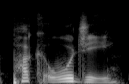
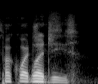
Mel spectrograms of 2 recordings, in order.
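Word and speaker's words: Pukwudgie: Puckwudgies. – Puckwudgie. – Like it's a wedgie. It's the same puck. Rhymes. Puck. It's puck and wudge.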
